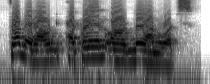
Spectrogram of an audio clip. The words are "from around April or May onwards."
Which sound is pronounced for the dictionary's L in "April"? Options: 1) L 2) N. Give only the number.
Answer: 2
